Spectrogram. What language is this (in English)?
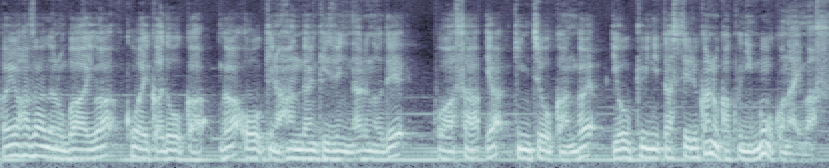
Japanese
